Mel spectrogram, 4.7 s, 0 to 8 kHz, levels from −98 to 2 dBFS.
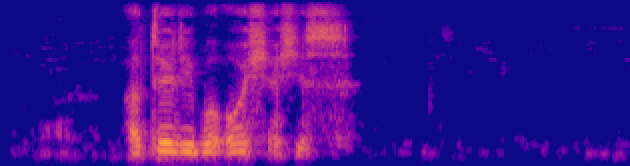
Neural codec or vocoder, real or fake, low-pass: none; real; 7.2 kHz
